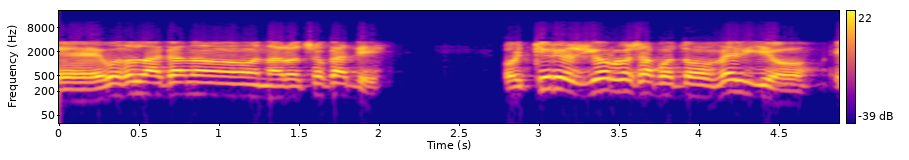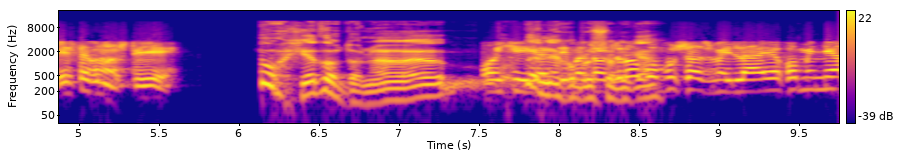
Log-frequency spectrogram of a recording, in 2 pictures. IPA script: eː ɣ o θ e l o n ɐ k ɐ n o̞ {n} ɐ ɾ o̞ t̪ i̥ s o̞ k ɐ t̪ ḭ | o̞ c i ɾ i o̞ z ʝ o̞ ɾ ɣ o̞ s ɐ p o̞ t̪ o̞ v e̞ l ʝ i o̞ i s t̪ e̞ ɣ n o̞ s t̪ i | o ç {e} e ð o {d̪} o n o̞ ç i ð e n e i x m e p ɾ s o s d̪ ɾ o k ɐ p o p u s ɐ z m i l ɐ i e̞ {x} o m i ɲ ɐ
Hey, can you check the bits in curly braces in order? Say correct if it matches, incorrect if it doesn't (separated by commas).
correct, incorrect, incorrect, correct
